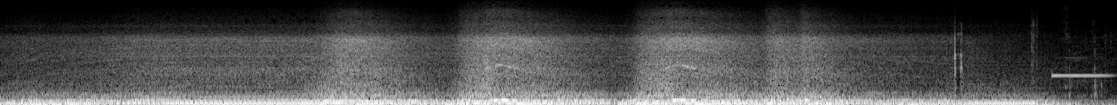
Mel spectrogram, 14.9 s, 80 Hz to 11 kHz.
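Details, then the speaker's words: 1994 Cadillac Fleetwood 5.7L LT1 V8 at a wrecking yard, deep even idle with quick throttle blips rising and dropping smoothly, no knocks or misses; healthy-sounding engine. "good sounding lt1"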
